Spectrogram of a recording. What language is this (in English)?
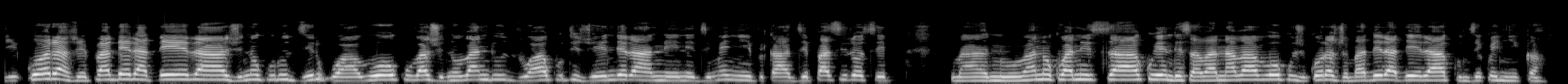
Ndau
